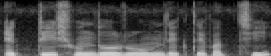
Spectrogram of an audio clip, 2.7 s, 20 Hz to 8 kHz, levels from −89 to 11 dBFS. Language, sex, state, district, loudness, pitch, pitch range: Bengali, female, West Bengal, Cooch Behar, -13 LUFS, 235 Hz, 225-245 Hz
